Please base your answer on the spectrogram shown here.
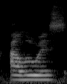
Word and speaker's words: Alois: Alois, I know, is how it's supposed to be pronounced.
